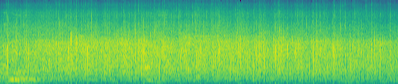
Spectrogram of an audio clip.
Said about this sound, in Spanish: Si usted está agradecido, aplauda a Jesús fuerte, por favor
